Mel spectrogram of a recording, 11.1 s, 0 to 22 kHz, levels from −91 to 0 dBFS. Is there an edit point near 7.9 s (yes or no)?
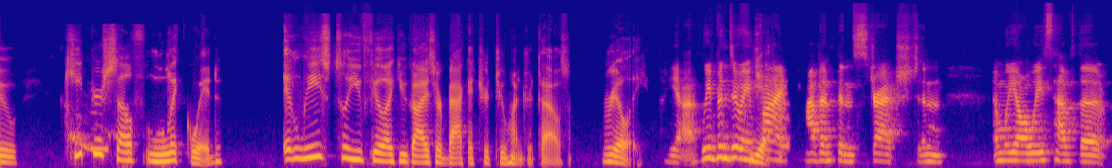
no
